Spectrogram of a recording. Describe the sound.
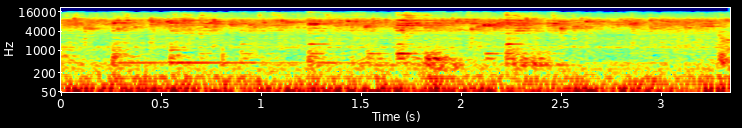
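Butter melting and sizzling in a pan while a muhallebili kadayıf dessert is prepared, a steady hissing fry with faint crackles throughout and no voices.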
